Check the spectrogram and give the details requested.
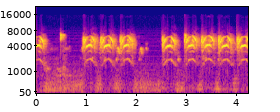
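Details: Lively sogon song meant to spur other sogon birds to sing: a few opening chirps, then steady trains of repeated arched, ringing high notes at a quick pace.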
